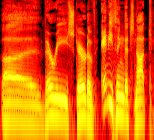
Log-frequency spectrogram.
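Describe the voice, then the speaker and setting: A man's voice: medium pitch, a little slow, clean tone. A middle-aged man from the South Side of Chicago, a podcast guest telling his life story in a candid, self-deprecating way. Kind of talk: casual conversation.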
